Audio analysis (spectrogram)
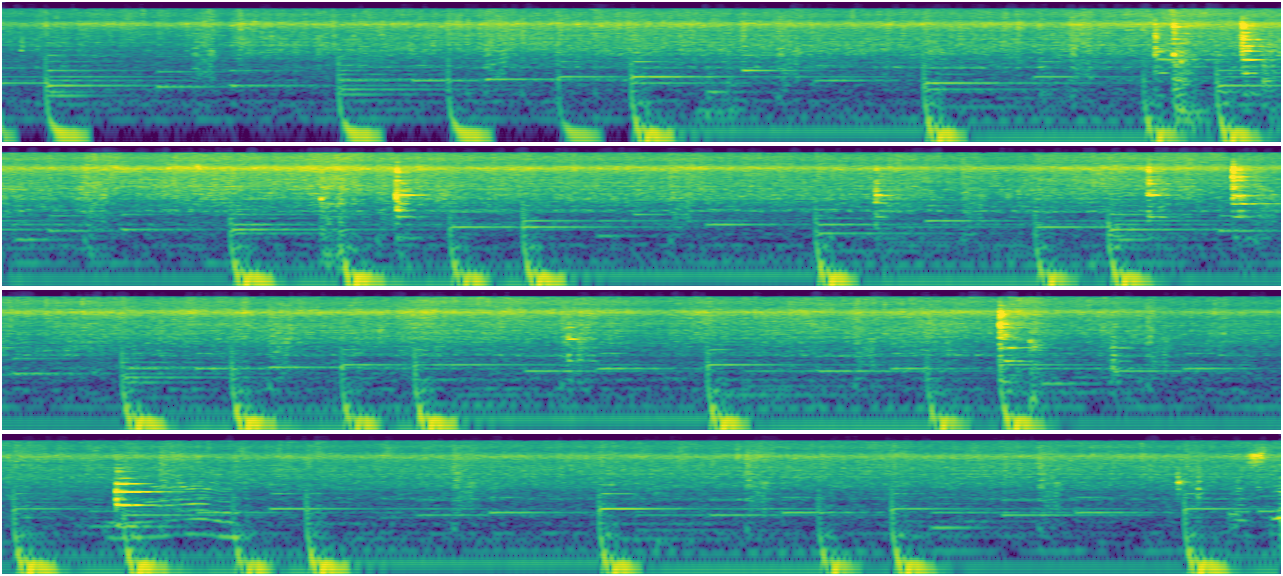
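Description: Squid sautés with tomatoes in a pan for adobo, a continuous sizzle broken by regular clacks and scrapes of a spatula stirring, close and fairly loud, with no talking.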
